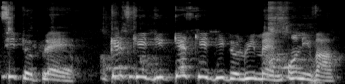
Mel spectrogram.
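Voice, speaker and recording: A woman's voice: high voice, big pitch swings, normal speed, a loud crowd. A woman debating in a live online call, pressing her point and repeating her questions insistently. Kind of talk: heated live-stream debate.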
